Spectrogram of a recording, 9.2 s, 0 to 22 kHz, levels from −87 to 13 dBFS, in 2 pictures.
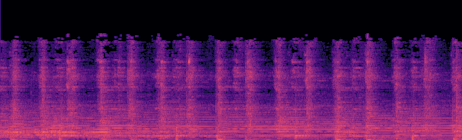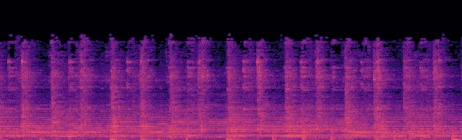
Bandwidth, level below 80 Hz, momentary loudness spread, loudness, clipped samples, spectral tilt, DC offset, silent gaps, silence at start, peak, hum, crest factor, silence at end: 17 kHz; -64 dBFS; 3 LU; -24 LUFS; under 0.1%; -2 dB/octave; under 0.1%; none; 0 s; -10 dBFS; none; 16 dB; 0 s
